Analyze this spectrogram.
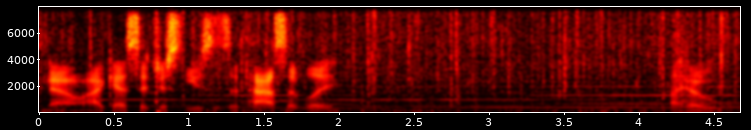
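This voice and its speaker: Over music, a let's play gamer with a stuffed-up, congested voice chats casually through his gameplay, thinking aloud and quizzing himself. His medium-pitched voice is gravelly, unhurried and completely flat.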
